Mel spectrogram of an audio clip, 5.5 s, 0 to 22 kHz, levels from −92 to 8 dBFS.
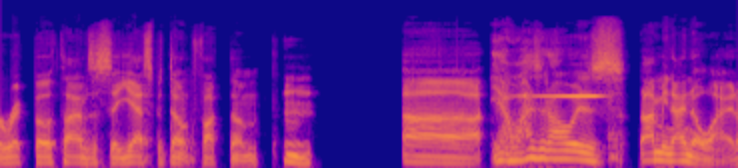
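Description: Speech, with a loudspeaker feedback squeal from 3.77 to 4.62 s. A single tone at 2.4 kHz swells over about half a second to roughly 5 dB above the speech. The microphone is hearing its own loudspeaker, and the loop gain exceeds one at that frequency.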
